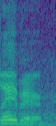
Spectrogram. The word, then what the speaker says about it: Hebert: Our guest is none other than the talented Kyle Hebert. Hey, dude, you pronounced my last name right.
